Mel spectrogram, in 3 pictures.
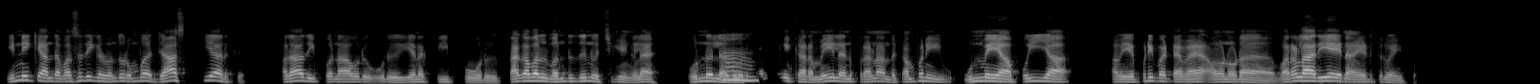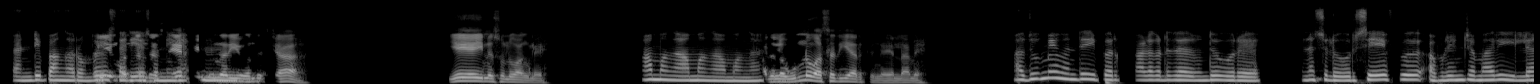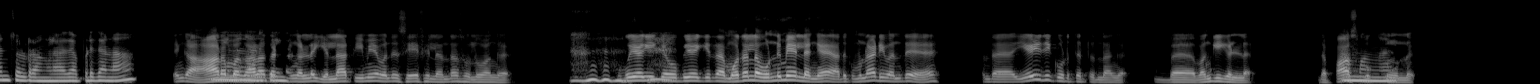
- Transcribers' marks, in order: laugh
- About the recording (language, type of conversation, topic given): Tamil, podcast, நீங்கள் கிடைக்கும் தகவல் உண்மையா என்பதை எப்படிச் சரிபார்க்கிறீர்கள்?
